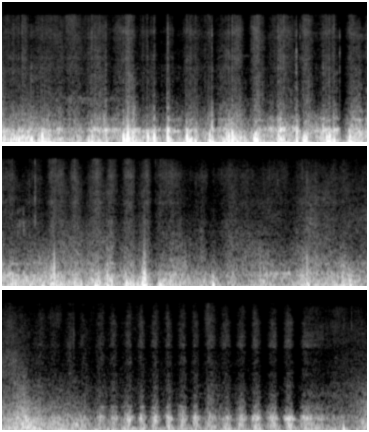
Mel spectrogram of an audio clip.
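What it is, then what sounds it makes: Synthetic fur microphone windscreen being rubbed. A fluffy grey-white synthetic fur windscreen on a small microphone is squeezed, rubbed and scratched with the fingertips of both hands. This produces dense, muffled low rumbling with soft thumps and crackly brushing bursts. The sound is loudest in the first half and grows quieter toward the end.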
